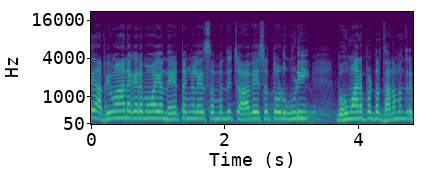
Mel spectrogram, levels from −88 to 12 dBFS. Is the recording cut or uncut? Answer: uncut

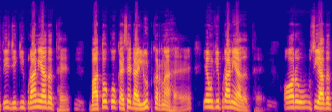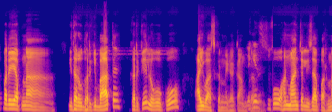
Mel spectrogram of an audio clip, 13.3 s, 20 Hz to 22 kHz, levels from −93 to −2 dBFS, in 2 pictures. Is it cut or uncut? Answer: cut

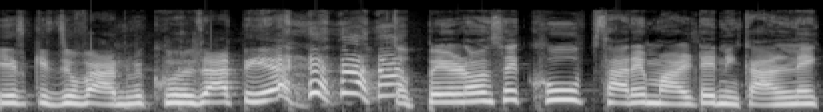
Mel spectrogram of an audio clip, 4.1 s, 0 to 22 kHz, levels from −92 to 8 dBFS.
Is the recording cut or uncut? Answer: cut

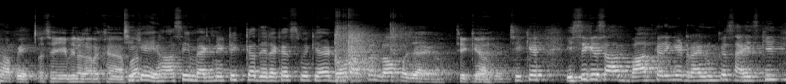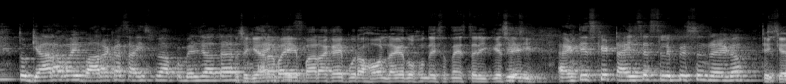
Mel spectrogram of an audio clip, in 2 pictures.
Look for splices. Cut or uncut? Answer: uncut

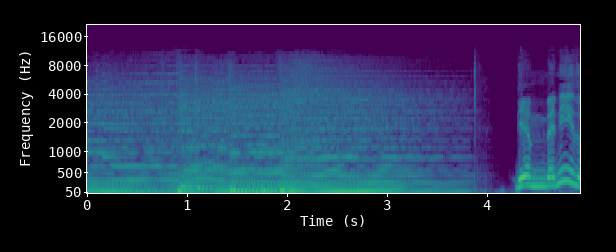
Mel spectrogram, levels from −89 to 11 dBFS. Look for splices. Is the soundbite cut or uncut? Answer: cut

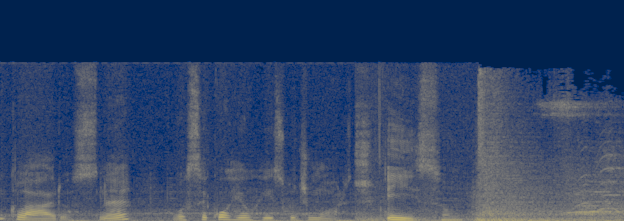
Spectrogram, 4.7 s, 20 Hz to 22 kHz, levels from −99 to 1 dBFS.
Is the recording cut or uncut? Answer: cut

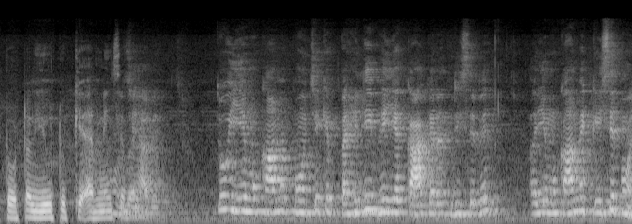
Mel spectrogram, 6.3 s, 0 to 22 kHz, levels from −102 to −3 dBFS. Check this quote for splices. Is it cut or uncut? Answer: cut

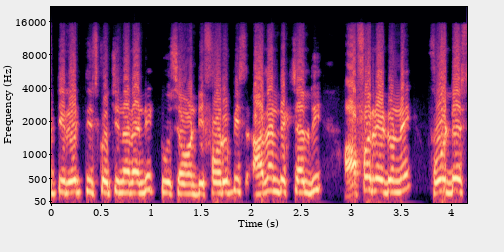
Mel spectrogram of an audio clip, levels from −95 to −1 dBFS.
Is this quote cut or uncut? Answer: uncut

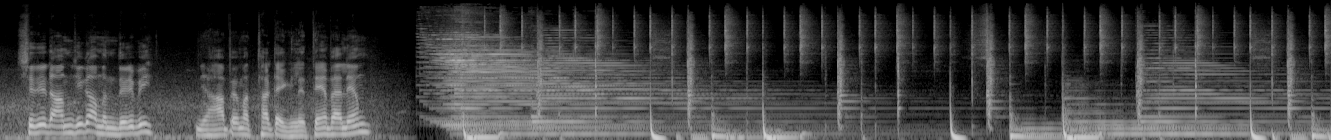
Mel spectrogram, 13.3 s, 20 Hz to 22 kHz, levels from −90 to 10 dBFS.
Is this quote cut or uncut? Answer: uncut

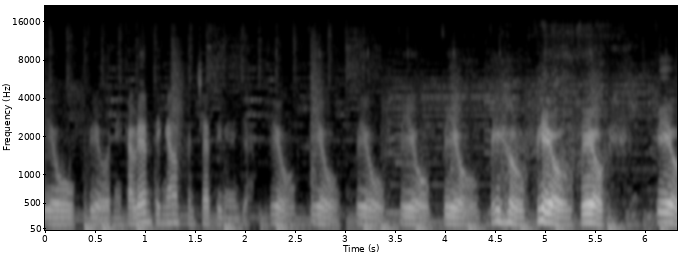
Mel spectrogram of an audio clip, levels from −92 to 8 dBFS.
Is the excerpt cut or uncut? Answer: uncut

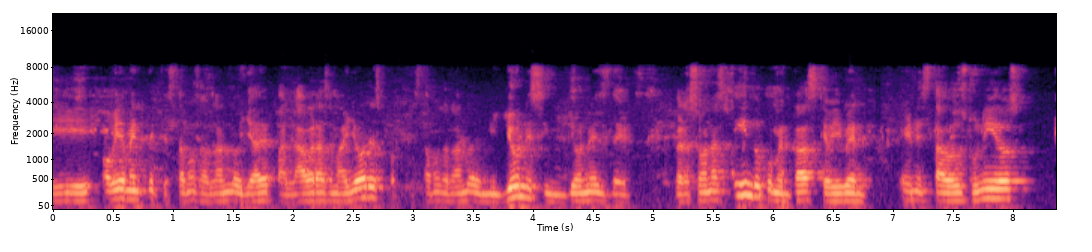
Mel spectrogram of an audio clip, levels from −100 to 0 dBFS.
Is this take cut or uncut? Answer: cut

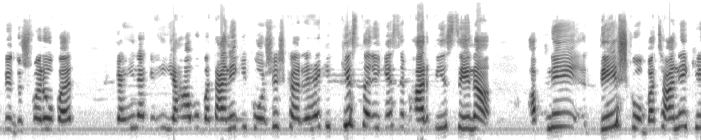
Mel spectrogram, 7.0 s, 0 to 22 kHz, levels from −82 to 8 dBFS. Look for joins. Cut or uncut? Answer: uncut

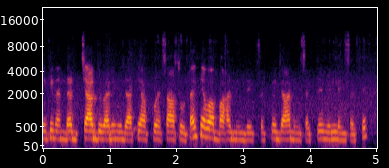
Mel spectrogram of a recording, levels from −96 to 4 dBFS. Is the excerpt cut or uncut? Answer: uncut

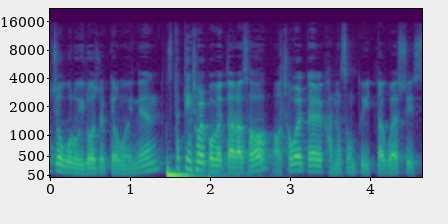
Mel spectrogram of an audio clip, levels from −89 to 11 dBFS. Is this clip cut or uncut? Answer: uncut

